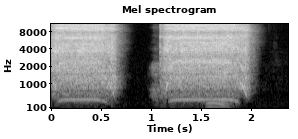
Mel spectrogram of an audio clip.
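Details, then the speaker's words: Drill run free; two short bursts of high, steady motor whine spinning up and cutting off cleanly with no grinding or rattle, a healthy drill. "that's what it should sound like oh dude this thing feels strong too"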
